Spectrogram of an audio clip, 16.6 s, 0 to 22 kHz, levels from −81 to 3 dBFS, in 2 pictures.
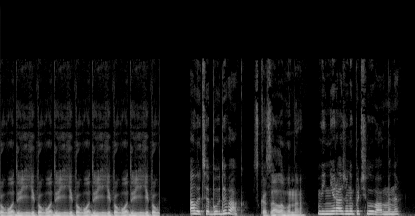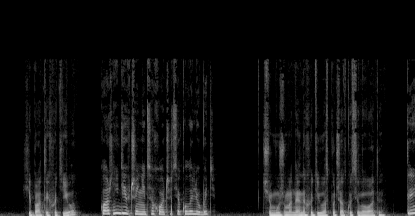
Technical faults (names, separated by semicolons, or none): broken-record loop; loud pop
